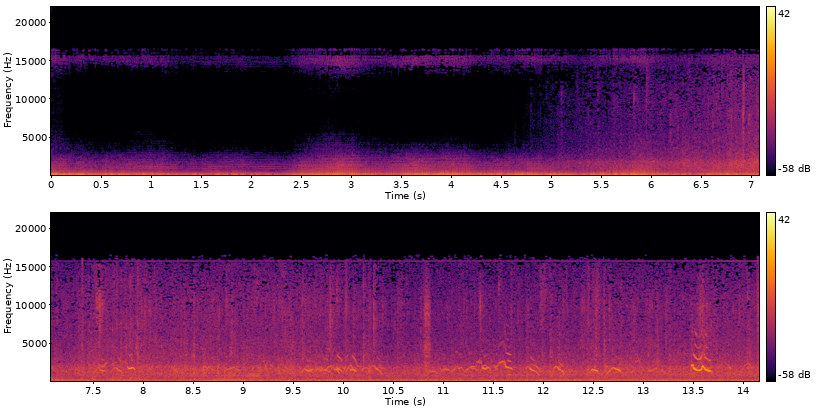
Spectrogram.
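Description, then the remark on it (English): Geese honk repeatedly, their calls growing busier in the second half, over a steady low engine-like rumble. No one speaks. “It is a very dangerous idea to pick a fight with an adolescent goose.”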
